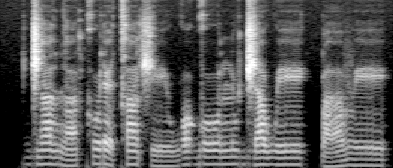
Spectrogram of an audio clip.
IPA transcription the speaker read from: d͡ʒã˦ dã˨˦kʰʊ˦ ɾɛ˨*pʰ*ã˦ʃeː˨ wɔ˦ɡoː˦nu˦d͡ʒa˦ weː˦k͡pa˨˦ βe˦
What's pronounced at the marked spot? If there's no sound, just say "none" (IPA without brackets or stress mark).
tʰ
